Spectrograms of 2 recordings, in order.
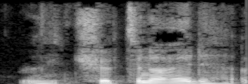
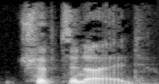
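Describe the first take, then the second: First: Rising high in disbelief; questioning the odd name, surprised. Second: Said in the usual way. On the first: Real, not acted.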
